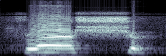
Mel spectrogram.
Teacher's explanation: 입으로 바람만 빼고 목이 울리면 안 된다.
